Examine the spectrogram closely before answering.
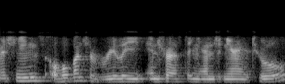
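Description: Using an ordinary speaking voice, the man holds a medium pitch and keeps his intonation fairly even. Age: 20s. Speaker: PhD student. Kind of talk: radio interview.

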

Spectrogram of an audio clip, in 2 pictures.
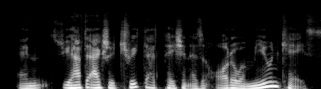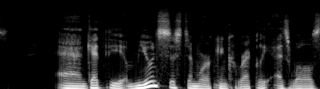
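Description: In a very clean recording with a silent background, a man with an American accent and a normal speaking voice talks at a moderate pace, fairly low in pitch, with ordinary pitch variation. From New Jersey. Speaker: chiropractor. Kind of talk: radio interview.

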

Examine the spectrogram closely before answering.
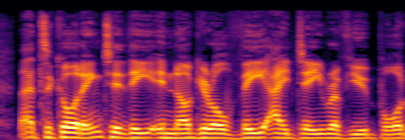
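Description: Fairly quick pace with an Australian accent, on a very clean recording with a silent background. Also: man. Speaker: radio news presenter. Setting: studio. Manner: crisp, even and formal, authoritative and fluent with no hesitations.

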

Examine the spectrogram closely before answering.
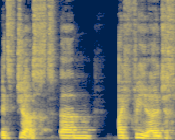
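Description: Here a man talks in a Welsh accent at fairly high pitch. His intonation is monotone and flat. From Wales. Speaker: strength and conditioning coach. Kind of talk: casual chat.

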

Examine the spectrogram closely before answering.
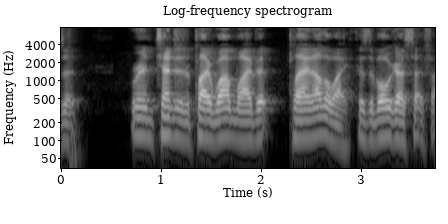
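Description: With fairly even intonation, a man speaks in an Australian accent in a very clean recording with a silent background. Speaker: former pro golfer and golf commentator. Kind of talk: casual chat.

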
